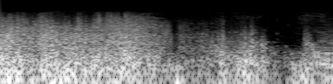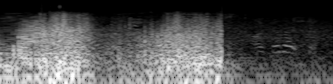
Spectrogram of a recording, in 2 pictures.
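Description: Bike tyres roll and rumble over concrete ramps.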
